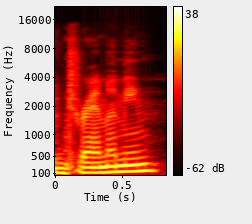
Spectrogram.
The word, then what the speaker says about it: Dramamine: No pronouncing that drug with a long A on the first syllable. – Instead of Dramamine? – Yeah.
